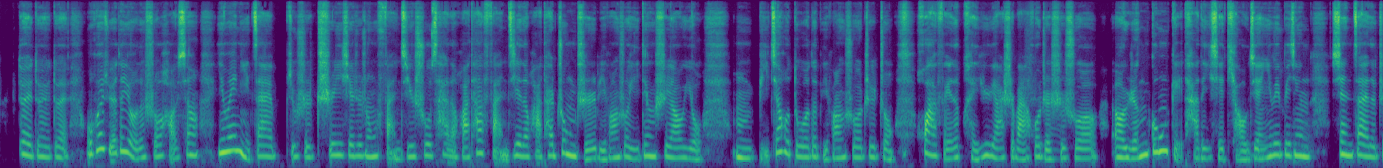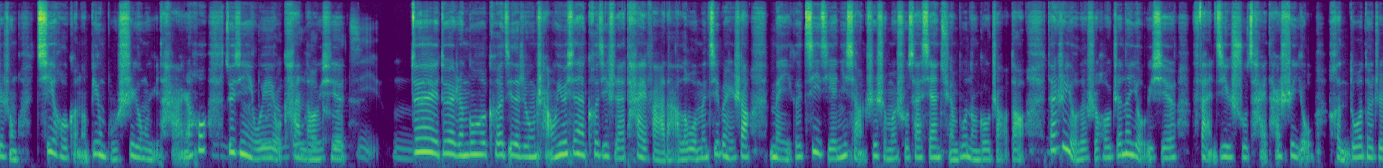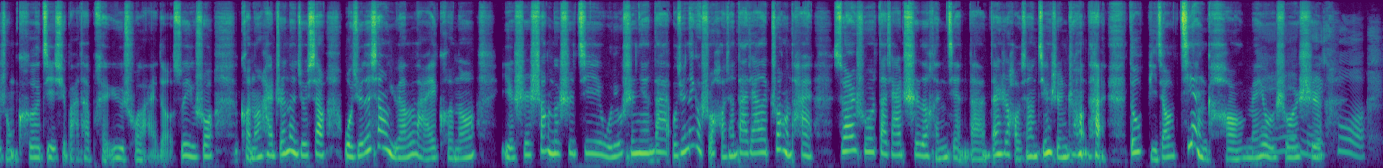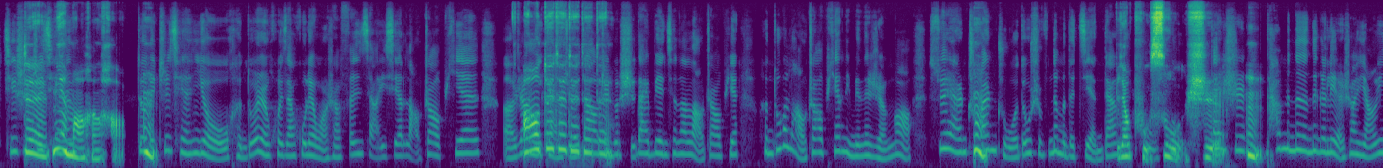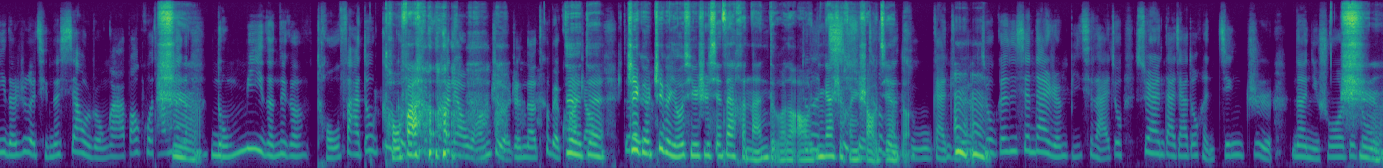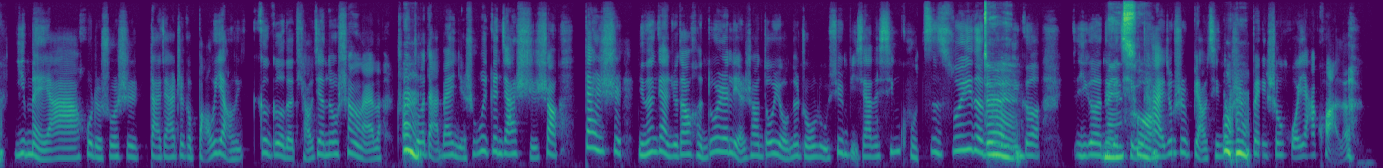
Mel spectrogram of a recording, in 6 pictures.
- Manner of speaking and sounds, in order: other background noise; laughing while speaking: "精神状态"; "发量" said as "发料"; laugh; laugh
- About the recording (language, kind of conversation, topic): Chinese, podcast, 简单的饮食和自然生活之间有什么联系？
